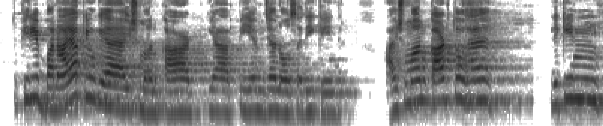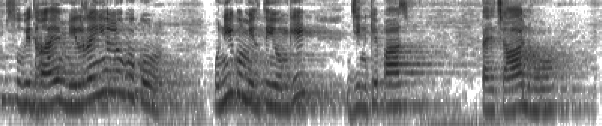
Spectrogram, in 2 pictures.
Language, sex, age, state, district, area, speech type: Hindi, female, 30-45, Uttar Pradesh, Mirzapur, rural, spontaneous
